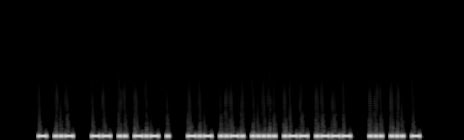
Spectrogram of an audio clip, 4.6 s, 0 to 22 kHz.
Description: Morse code, heard as a keyed tone, about 41 wpm, 700 Hz. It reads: TU MIKE KF5WJ SST
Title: K1USN SST QSO Practice - 45wpm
